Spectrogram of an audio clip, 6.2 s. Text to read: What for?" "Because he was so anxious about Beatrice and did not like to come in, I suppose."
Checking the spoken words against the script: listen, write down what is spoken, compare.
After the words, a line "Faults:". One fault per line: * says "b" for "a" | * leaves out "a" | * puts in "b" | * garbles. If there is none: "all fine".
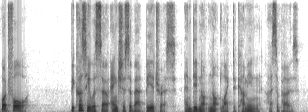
What for?" "Because he was so anxious about Beatrice and did not not like to come in, I suppose."
Faults:
* puts in "not"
